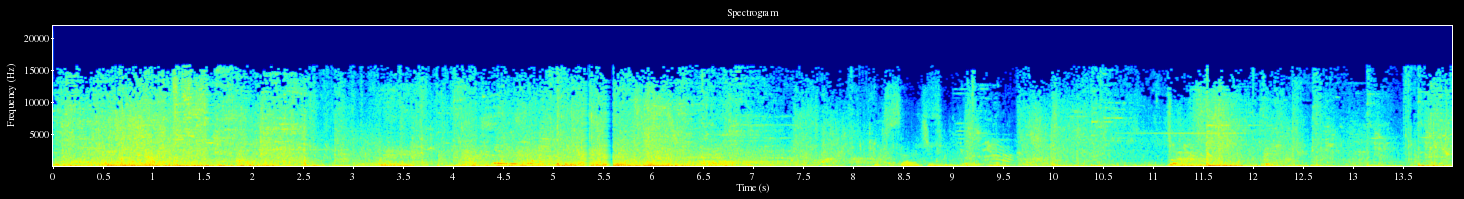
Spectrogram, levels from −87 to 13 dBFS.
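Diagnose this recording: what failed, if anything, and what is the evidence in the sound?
The fault is at the network stage: two short stalls from a late packet, close together. At 5.31–5.37 s the sound hangs for about 40 ms, and at 5.51–5.61 s for about 80 ms. Each time, the jitter buffer ran dry and the receiver stretched the last sound until the packet arrived, then resumed where it left off, so nothing is lost but playback falls 40 ms and then 80 ms further behind. On a spectrogram each stall shows as flat, smeared horizontal bands. On the waveform it looks like a repeated, slightly dipping stretch of cycles.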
